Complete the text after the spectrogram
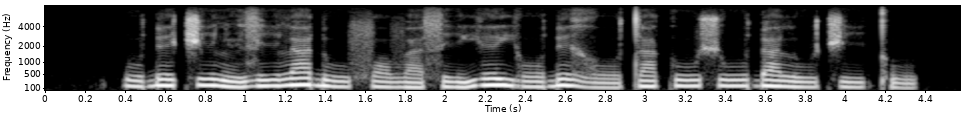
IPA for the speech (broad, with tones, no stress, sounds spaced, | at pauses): k͡p u˨ ɗ e˦ t͡ʃ i˦ l ĩ˨ z i˦ l a˦ ɗ uː˨ f ɔ˨ β a˨ s iː˨ j eː˦ j oː˨ ɗ e˦ ɣ oː˨ t a˦ k uː˦ ʃ uː˦ ɗ a˦ l uː˨ t͡ʃ iː˨ kʼ u˨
